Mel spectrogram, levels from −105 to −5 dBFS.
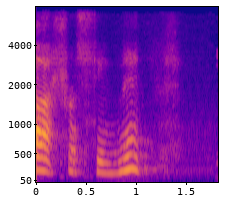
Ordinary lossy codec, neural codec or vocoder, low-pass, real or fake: none; codec, 24 kHz, 0.9 kbps, WavTokenizer, medium music audio release; 7.2 kHz; fake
